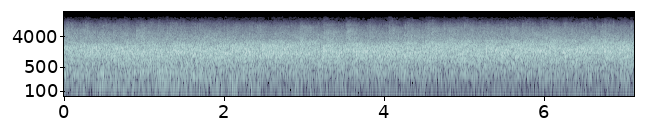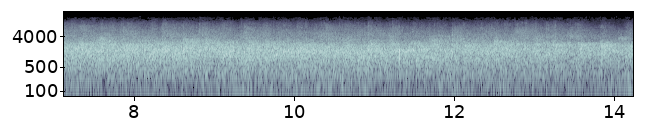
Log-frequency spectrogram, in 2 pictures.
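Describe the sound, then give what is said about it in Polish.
Sustained audience applause at the presentation of the Ambasador Polskiej Historii medal, a dense, steady wash of many hands clapping at even loudness for the full length, with no voices standing out above it. “Wielkie brawa!”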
